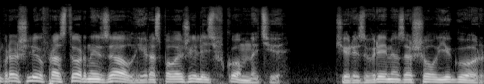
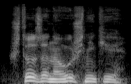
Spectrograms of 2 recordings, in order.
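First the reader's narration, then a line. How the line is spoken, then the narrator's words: Calm inquiry. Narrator (Russian): Спокойно поинтересовался Кожин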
